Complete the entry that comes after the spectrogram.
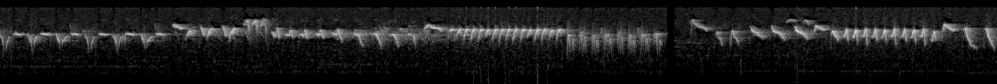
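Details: Tembakan-style white-rumped shama song for tutoring cage birds: dense run of quick downward-sweeping notes, a sustained buzzy trill in the middle, then sharp rising and falling whistled phrases, continuous and loud.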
